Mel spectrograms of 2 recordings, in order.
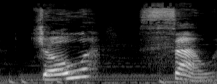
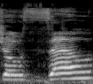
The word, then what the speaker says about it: Joselle: send my name correctly it's pronounced joe cell not jose not giselle not jacelle or j whatever it's spelled j-o-s-e-l-l-e yeah i just made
